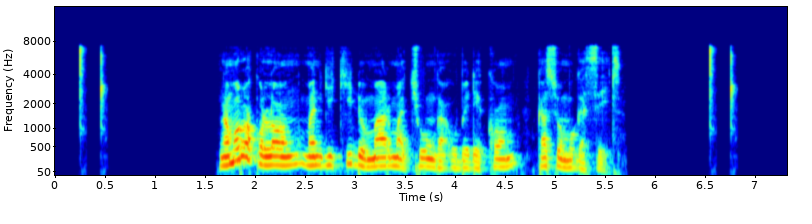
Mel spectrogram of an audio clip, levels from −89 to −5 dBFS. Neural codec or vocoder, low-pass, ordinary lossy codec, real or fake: none; 7.2 kHz; none; real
